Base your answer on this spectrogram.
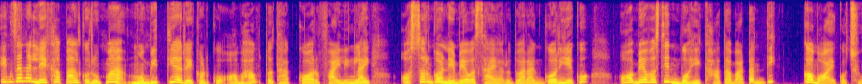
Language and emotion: Nepali, disgusted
